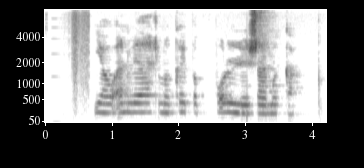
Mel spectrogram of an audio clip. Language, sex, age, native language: Icelandic, male, 11, Icelandic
